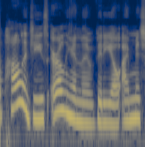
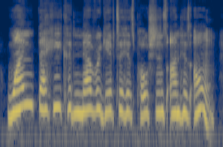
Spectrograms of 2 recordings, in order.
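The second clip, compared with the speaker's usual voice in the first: gentle, measured storybook reading; story narration; 4 dB louder than usual. A narrator's reading. Reading a picture book aloud to young listeners, gentle storytelling. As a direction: read it like a bedtime story to kids.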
